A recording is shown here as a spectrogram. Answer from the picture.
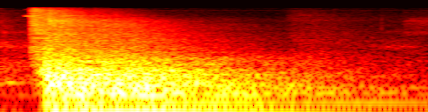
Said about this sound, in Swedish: Nu ska vi baxa upp den här ganska tunga ägdörren som brukar svälla till vid fuktigt väder.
